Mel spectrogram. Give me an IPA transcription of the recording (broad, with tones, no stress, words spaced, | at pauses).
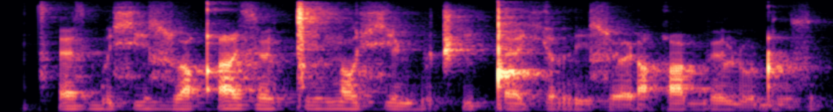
t͡sʼɛ˨˦zbə˨ ɕi˧ ɮu˨qʼi˦ zø˧lǀi˦lnɔ˧ ɕi˧ɳ bə˨t͡ʃʼi˦ǃɛ˧çə˦ ri˨ɮø˨ə̯ ɽə˧qø˦ bø˦˨lɳu˨ɖu˧z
